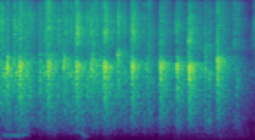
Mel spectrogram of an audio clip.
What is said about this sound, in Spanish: Vamos a dar palmas al Señor por eso. Let's praise God for that.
